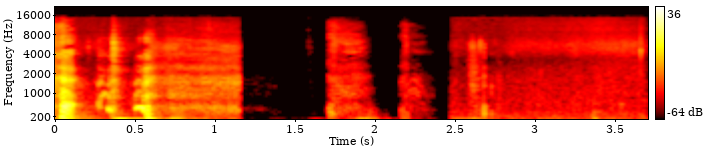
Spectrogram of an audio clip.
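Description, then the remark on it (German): A person with a cold coughs a couple of times, rough bursts followed by a quieter throaty sound and brief silence, then faint background noise. “Wie gesagt, er ist ziemlich erkältet und hustet ab und an.”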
